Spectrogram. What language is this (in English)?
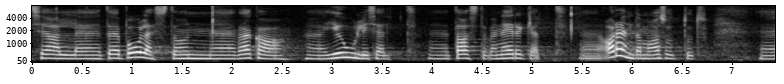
Estonian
